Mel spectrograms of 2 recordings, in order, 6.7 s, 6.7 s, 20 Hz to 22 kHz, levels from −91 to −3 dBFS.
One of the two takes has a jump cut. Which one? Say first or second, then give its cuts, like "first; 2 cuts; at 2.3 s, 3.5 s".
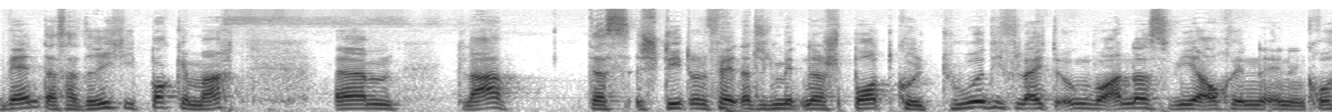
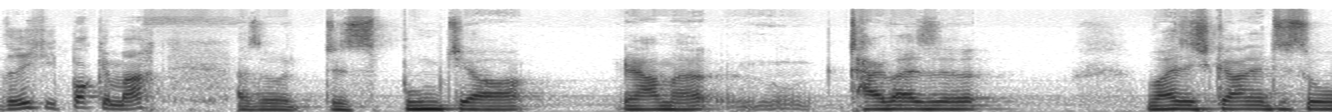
second; 1 cut; at 1.2 s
